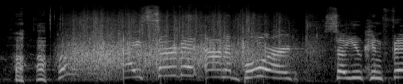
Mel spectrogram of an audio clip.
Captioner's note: audience clapping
